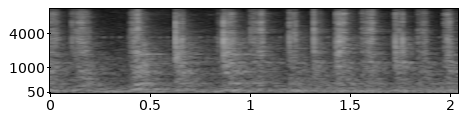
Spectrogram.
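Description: Junior hacksaw cutting into a thin plastic case panel in short, quick rasping strokes, about seven a second.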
